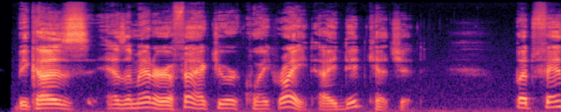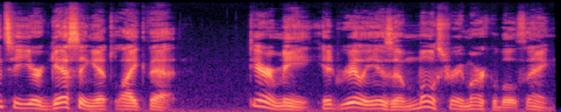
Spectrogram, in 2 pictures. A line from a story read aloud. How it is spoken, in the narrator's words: answered the stolid stranger, laughing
